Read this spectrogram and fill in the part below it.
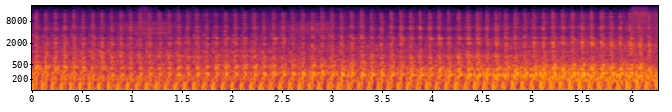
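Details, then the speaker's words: Kawasaki 300 4x4 ATV single-cylinder with new NGK spark plug, in neutral with no choke and running with no air filter fitted: quick, evenly spaced thumps hold a steady beat with no misses or surging; normal idle. "So, we're running without a air filter right now. That's okay."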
